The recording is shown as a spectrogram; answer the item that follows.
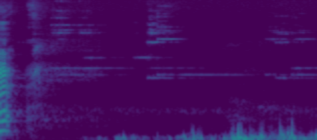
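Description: A low, uneven rumble on the microphone that starts about a second in and grows, with faint steady high ringing tones in the background.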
